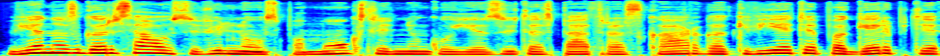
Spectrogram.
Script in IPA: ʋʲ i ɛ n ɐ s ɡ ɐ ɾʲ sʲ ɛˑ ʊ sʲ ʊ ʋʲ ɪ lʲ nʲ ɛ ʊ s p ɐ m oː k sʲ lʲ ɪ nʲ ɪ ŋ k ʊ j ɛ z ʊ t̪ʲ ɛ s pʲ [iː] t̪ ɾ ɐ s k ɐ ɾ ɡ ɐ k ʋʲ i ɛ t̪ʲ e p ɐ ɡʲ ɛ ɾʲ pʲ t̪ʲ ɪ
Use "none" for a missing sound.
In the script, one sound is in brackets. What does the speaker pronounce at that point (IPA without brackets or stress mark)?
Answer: æː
